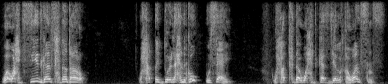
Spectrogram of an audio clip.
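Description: A Moroccan-accented man tells short jokes with a husky voice and a fairly high pitch. His delivery swings up and down as he acts out the dialogue. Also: big pitch swings, fast, faint music behind. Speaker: joke teller, narrator. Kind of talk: animated comic storytelling of short jokes.

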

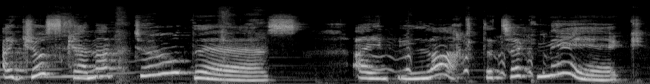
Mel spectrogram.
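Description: A woman's voice: high voice, wildly swooping pitch, very slow, reverberant, over music, pitched above the performer's own voice, full character voice. A woman voicing a flamboyant young female flamingo in a singsong, theatrical storybook manner. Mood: upset.

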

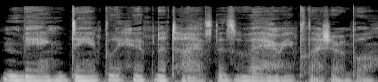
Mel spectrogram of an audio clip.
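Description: Slow, breathy whispering woman. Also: deep voice, fairly even intonation. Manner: soothing, commanding, suggestive, with drawn-out pauses. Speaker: ASMR hypnosis guide. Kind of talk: whispered ASMR guided hypnosis script.

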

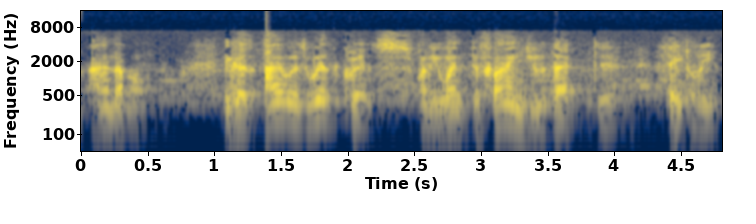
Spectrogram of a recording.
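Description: Extremely swooping, calculating blackmailer. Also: male voice, lowish voice, huge pitch swings. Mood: smug. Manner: suave, insinuating, deliberate phrasing. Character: smug, calculating male blackmailer. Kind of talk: 1940s radio drama acting. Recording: muffled, noisy 1940s radio recording.

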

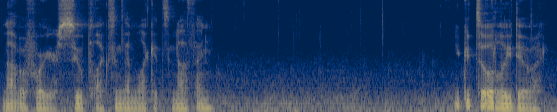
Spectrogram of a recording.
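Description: A man playing a weary, kind young government agent in a soft-spoken, halting ASMR roleplay. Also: a bass voice, fairly even intonation, gravelly, slight background noise. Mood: weary, reminiscing. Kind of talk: intimate ASMR audio roleplay.

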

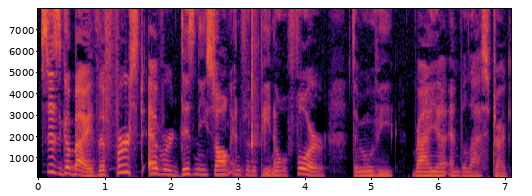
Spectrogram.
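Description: A young woman singer calmly introducing her song in a clip played back from a video, sounding far off. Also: mid-range voice, measured pace, vocal fry, breathy edge, faint music behind.

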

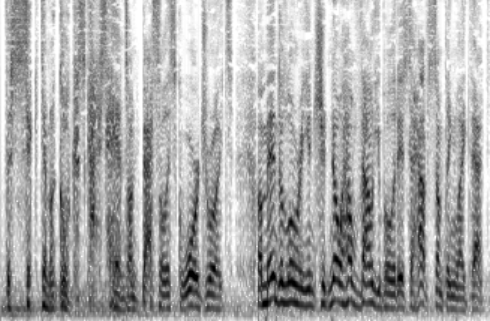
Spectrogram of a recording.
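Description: A man's voice: mid-range voice, animated, a little fast, gravelly, fairly bright tone, breathy edge, exaggerated voice. A man playing an indignant, loyal soldier in a video game, speaking with urgent earnestness. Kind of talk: video game dramatic acting.

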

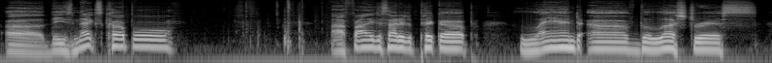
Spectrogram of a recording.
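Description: A man in his thirties chatting casually as a podcast host, haltingly, often repeating words as he goes. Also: medium pitch, darkish tone, smooth. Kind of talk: casual chat about manga and anime. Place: small home room with bookshelves.

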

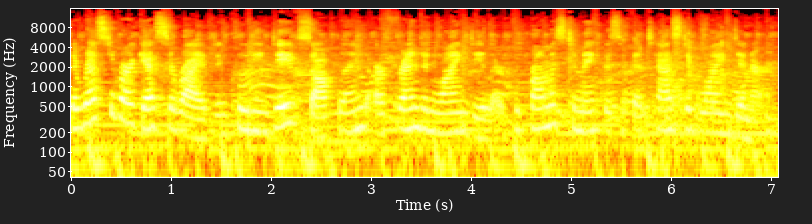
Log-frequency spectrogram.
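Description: A woman's voice: mid-range voice, moderate pace. A woman hosting a cooking show, narrating recipe steps as a scripted voice-over. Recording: music under the voice. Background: background music.

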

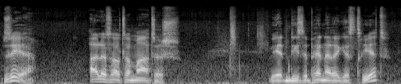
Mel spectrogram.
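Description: An actor playing a wry, world-weary journalist who narrates a radio crime drama in a measured, dry manner. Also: male voice, sits low, animated, a bit bright, slight background noise. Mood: laconic. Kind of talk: scripted first-person crime narration.

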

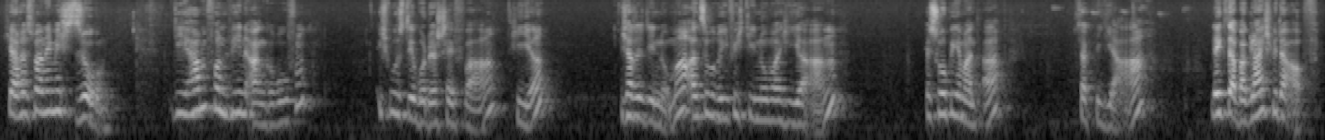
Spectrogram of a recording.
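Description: A woman's voice: medium pitch, expressive, moderate pace, pauses often, fairly bright tone, lightly acted. A woman playing a dutiful police assistant in a German radio crime drama, reporting in an eager, matter-of-fact way. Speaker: actress in a radio crime play.

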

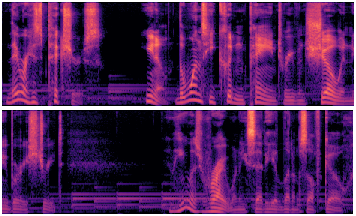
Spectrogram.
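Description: A man's voice: on the low side, expressive, moderate pace, a little mellow, soft background music. A man narrating a classic horror story in a dramatic, literary audiobook style.

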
